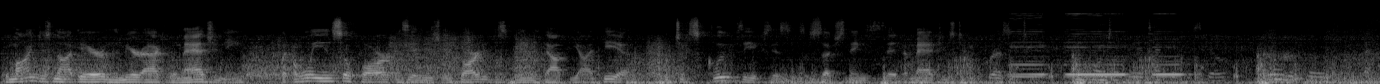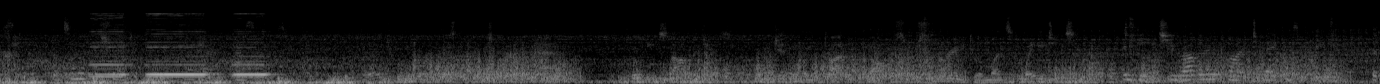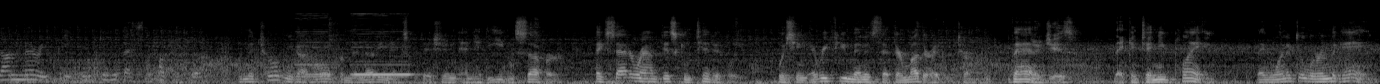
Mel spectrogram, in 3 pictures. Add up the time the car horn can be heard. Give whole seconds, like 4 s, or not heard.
5 s.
